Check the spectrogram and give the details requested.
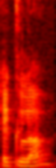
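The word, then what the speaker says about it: éclat: connect अगर कर दे एकला यहां पर टी क्या है साइलेंट है एकला को से अगर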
